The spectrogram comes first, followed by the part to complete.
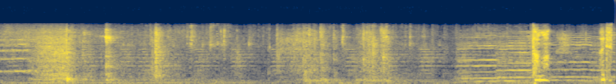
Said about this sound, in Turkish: Şu kapıyı tekrar kilitleyelim.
